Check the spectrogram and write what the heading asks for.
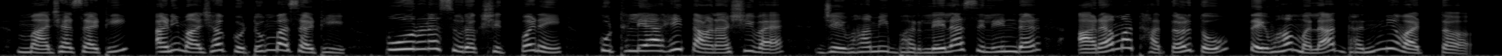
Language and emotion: Marathi, happy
